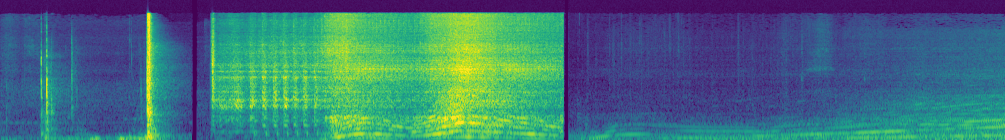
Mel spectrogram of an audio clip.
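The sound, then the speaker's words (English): A couple of sharp clicks, then a powerful normally aspirated supercar engine fires up with a loud blare and revs up and down before settling into a lower rumble that slowly climbs in pitch. “It's a lovely sounding engine, all normally aspirated.”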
